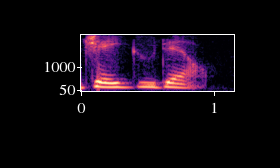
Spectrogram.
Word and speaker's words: Jegudiel: J-E-G-U-D-I-E-L. And it's pronounced Jay Goodell.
